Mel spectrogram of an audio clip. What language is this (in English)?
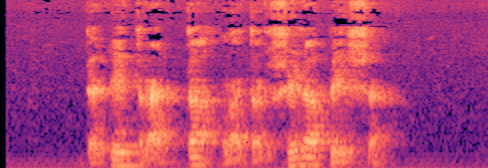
Catalan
